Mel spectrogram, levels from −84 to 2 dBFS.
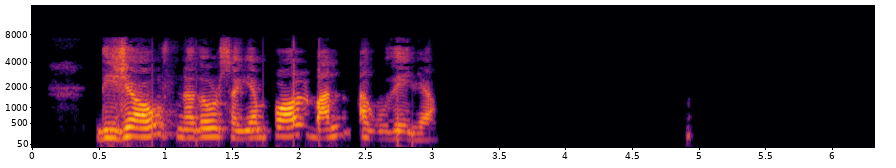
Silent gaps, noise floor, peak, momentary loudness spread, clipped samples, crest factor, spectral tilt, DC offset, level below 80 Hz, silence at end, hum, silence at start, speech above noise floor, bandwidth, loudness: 2.41-2.45 s; under -90 dBFS; -2 dBFS; 12 LU; under 0.1%; 20 dB; -4.5 dB/octave; under 0.1%; -60 dBFS; 3.3 s; none; 0.5 s; over 73 dB; 7.8 kHz; -17 LUFS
